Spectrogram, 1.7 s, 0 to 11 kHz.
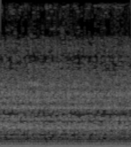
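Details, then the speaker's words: Crashed 2006 Yamaha R1 at idle: a faint rattle over the steady drone while the clutch lever is released, which stops when the clutch is pulled in; suspected clutch release bearing, unconfirmed. "So when you release the the clutch, there is the sound. But when you press the clutch, the sound stopped. So probably there is the problem with the release bearing or something like that."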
